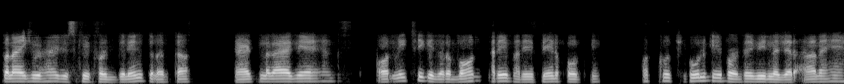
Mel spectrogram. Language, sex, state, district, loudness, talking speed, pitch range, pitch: Hindi, male, Chandigarh, Chandigarh, -18 LUFS, 215 wpm, 125-145 Hz, 135 Hz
